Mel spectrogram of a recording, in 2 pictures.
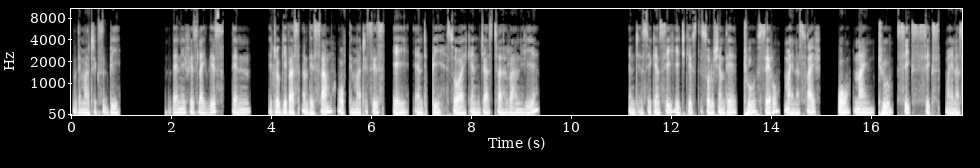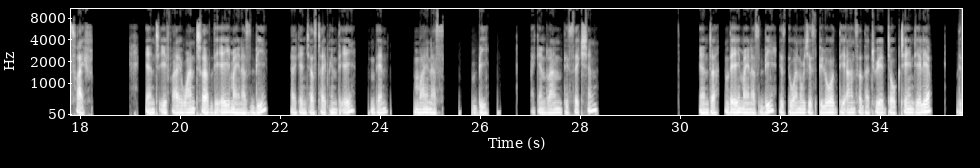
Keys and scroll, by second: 0.4 shift+b, 21.4 Return, 23.1 shift+a, 24.7-26.4 typing.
